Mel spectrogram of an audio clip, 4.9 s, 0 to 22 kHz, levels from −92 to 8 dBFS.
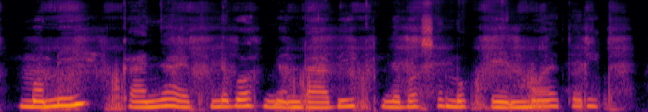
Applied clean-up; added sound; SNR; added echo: none; none; none; none.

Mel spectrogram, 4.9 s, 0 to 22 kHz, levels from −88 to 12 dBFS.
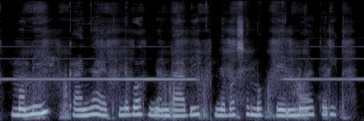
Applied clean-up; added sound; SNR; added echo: none; Wind instrument, woodwind instrument; 16 dB; none.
